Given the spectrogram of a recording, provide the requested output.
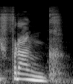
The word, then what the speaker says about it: Franke: Este es efectivamente un documental sobre un caso muy famoso de Estados Unidos, sobre una mujer que se llama Ruby Frank. Se dice Frank, pero se escribe Franke, como con E, ¿no?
